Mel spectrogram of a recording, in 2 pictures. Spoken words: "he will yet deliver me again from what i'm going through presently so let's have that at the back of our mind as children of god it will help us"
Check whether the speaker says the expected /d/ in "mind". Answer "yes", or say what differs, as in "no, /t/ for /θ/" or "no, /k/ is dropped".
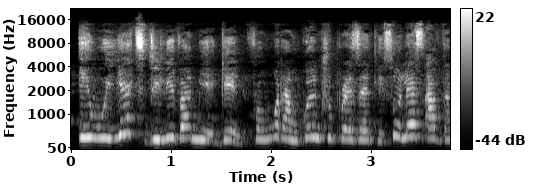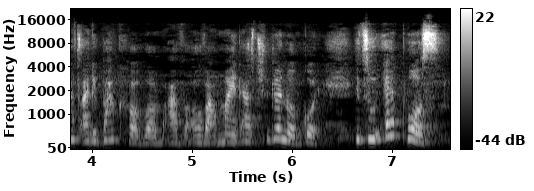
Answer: yes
